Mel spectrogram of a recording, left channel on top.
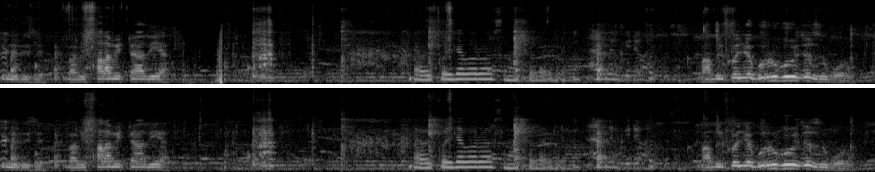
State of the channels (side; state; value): both; normal; correlation 0.82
